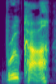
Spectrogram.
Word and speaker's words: RVCA: Looking for a fresh start on his own terms and timing, Hayes co-founded RVCA, pronounced Ruka, lifestyle apparel in 2001.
